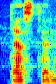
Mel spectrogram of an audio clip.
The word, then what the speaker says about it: Destin: Destin is how my name's pronounced, Destin.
